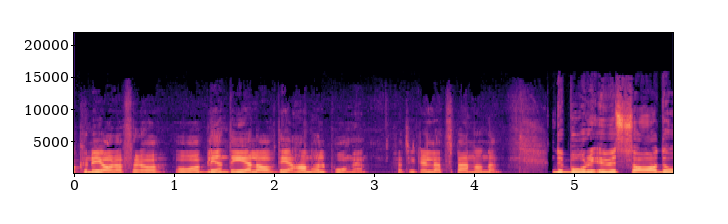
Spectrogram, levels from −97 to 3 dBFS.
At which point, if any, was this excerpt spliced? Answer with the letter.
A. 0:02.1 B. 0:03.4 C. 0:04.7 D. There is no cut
C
